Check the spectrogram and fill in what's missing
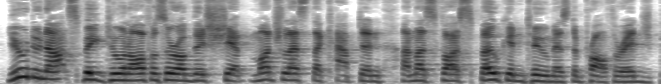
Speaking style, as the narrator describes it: bellowed Lieutenant Marzaday

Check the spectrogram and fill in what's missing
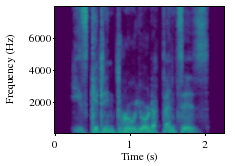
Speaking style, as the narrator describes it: hissed the Raven Man

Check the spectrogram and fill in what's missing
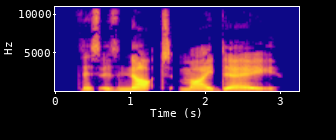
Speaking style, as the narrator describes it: she groaned

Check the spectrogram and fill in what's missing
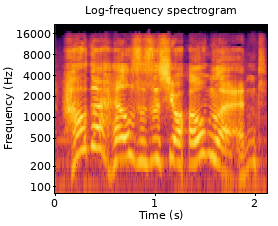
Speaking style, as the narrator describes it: will shout back in Draconic

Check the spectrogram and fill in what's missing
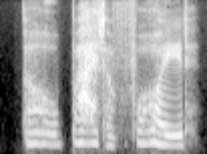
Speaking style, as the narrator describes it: he muttered

